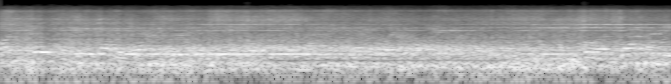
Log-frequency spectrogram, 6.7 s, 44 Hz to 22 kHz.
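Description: A low-flying US Navy F-14 fighter jet at a 2010 Joint Services Open House air show roars in a loud, continuous wash of engine noise, with a commentator's voice over the public address partly beneath it.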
